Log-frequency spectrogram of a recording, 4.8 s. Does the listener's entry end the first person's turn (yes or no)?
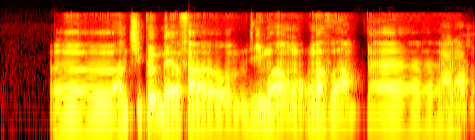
yes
